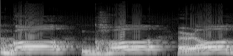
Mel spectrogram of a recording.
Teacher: अगर मैं ग, घ, ड़ कहूं तो कहीं ना कहीं आप देखेंगे जो स्वर तंत्रियां होती हैं उसमें कंपन होती है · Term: घोष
